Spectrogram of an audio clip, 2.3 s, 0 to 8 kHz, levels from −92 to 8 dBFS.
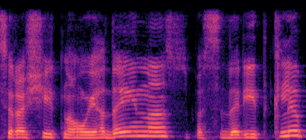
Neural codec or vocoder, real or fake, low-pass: none; real; 7.2 kHz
